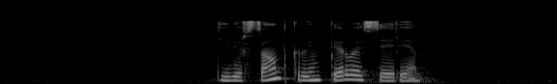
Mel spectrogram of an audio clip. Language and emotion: Russian, neutral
